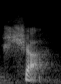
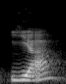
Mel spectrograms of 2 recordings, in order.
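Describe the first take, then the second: First: The y sound is said like sh. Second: The y sound is soft and light. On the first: This is how it sounds in Argentina. "in Argentina, they do more like sha" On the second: This is how it sounds in Spain. "in Spain, they pronounce it a little bit softer"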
